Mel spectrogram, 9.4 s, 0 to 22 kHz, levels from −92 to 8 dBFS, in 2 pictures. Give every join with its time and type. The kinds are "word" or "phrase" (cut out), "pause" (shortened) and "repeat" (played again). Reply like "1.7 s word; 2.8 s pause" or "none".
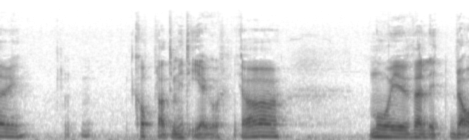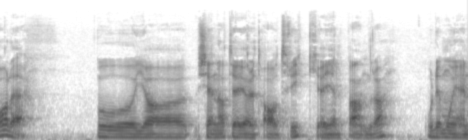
none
